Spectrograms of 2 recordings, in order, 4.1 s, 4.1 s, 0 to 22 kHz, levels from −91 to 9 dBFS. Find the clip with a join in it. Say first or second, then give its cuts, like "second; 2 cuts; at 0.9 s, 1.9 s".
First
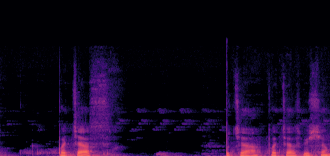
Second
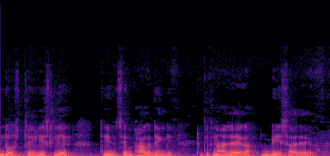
first; 1 cut; at 2.7 s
